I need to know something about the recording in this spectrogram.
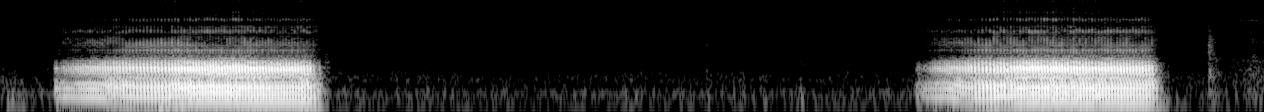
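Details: A sleeping Dogue de Bordeaux gives two long, loud, rumbling snores, each about three seconds, separated by quiet pauses.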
